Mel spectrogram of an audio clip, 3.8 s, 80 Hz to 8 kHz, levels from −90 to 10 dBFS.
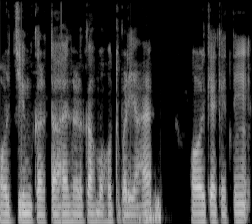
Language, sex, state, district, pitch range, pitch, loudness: Hindi, male, Uttar Pradesh, Jyotiba Phule Nagar, 110-115 Hz, 115 Hz, -18 LUFS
